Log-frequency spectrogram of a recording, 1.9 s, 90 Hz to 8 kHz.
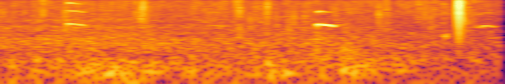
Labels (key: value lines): label: biophony, dolphin
recorder: SoundTrap 500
